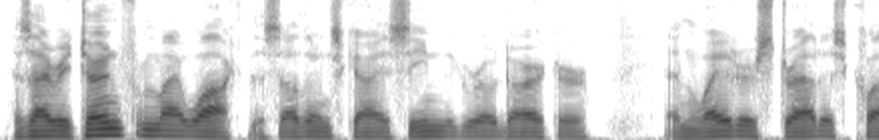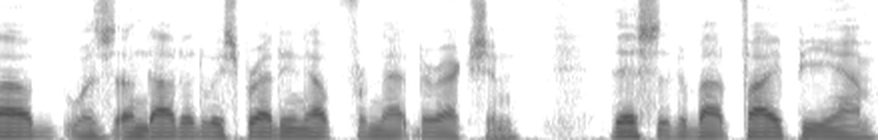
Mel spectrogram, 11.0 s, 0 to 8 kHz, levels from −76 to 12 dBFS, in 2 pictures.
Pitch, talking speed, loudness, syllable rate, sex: 95 Hz, 160 wpm, -22 LUFS, 4.6 syllables/s, male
